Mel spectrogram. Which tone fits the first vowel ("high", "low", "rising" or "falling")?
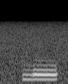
low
